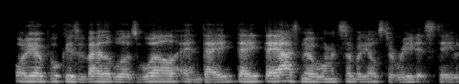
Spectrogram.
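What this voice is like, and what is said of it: Australian accent. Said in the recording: “It needs to have an Australian accent.”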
